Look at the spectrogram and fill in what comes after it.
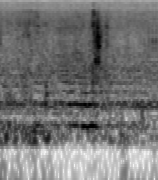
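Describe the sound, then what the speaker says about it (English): Honey bees buzz around an opened beehive, a continuous close droning swarm with a brief louder pass of wings near the middle, no voices. "on top there's a lot of bees"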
